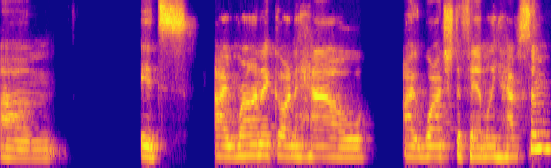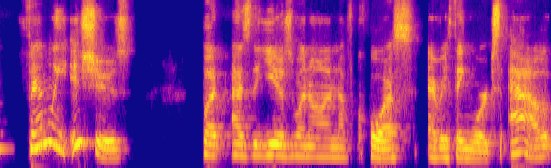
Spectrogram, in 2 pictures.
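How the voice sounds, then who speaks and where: Here a woman speaks with a strong Long Island accent. Her pace is fairly slow. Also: fairly low pitch for a woman, ordinary pitch variation. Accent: Long Island New York accent, strong. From Long Island, New York. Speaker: nurse and life coach. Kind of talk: interview.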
